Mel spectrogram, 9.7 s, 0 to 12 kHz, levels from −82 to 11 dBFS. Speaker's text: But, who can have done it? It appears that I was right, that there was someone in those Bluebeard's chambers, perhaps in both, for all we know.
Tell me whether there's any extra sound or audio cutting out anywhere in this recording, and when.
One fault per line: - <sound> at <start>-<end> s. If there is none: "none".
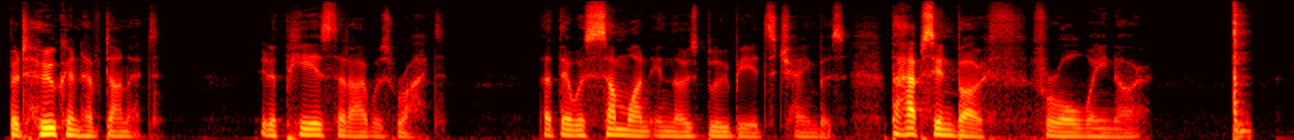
- tap at 9.2-9.4 s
